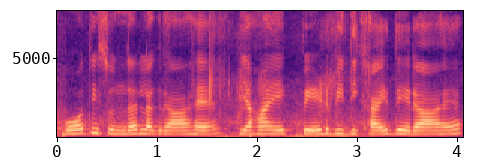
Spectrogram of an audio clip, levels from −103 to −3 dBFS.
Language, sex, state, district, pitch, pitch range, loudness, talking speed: Hindi, female, Haryana, Charkhi Dadri, 240 Hz, 230-245 Hz, -19 LUFS, 205 wpm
